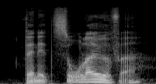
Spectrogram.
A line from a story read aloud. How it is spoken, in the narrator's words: sobbed the toad, crying into sofa cushions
